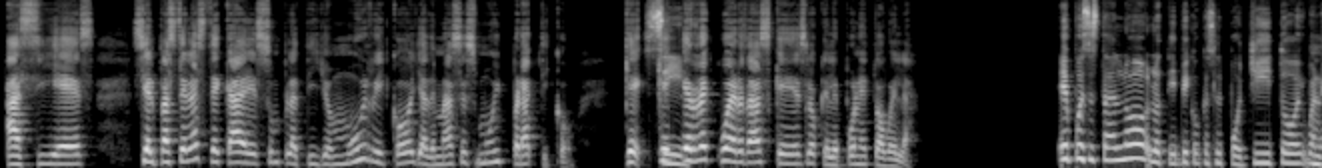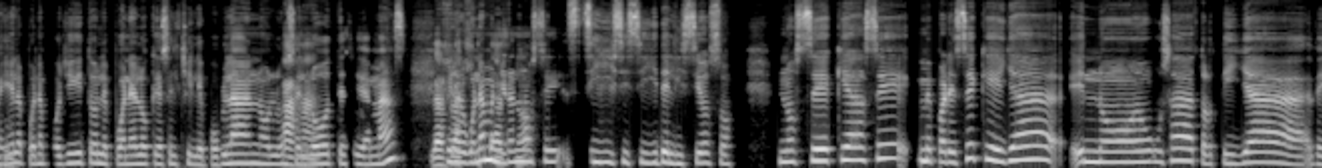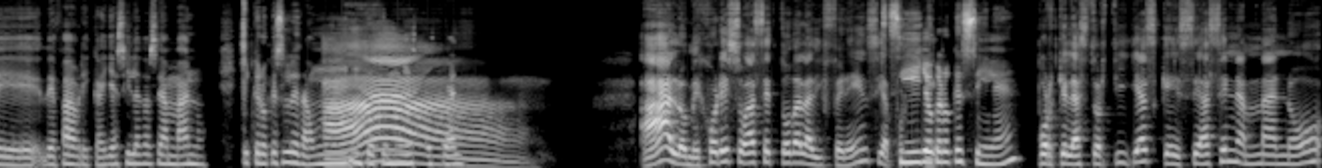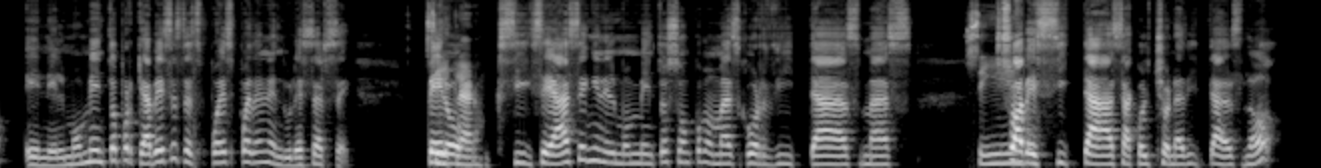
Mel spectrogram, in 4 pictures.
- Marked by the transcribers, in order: drawn out: "Ah"; other background noise
- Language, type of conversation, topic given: Spanish, podcast, ¿Qué plato te gustaría aprender a preparar ahora?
